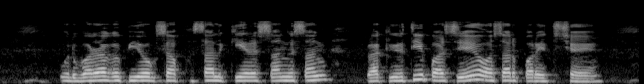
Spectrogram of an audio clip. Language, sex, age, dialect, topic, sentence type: Maithili, male, 25-30, Bajjika, agriculture, statement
